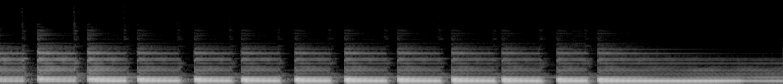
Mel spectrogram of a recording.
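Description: A single low E note is plucked repeatedly on an electric guitar through a handmade amplifier, about a dozen even strikes, each ringing briefly before the next, the last one sustaining.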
